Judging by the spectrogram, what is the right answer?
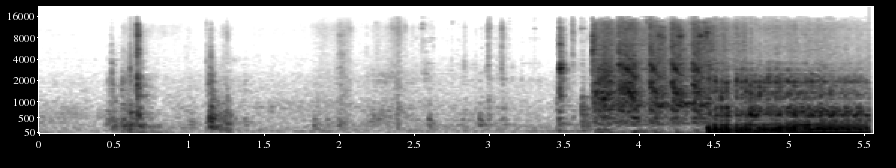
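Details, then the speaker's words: Toyota Tarago/Previa/Estima TCR11 van started with new Bosal catalytic converter fitted but rest of exhaust off: starter whirs, engine catches, loud raw rasping idle with sharp exhaust pulses; open exhaust right after the catalytic converter. "Right, I've got the first part of the catalytic converter on, and again I'm going to start it without the rest of the exhaust, see what it sounds like just with the catalytic, okay?"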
